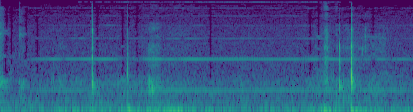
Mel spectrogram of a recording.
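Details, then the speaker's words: Lexmoto motorcycle that had starting and idling issues, heard with the ignition on, the engine not turning and a diagnostic scanner connected. The fuel pump gives a faint, steady hum behind a few clicks, which is a normal prime. "Now that I've got it plugged in, you see it's got one light, and what I need to do is turn the ignition on. You hear the fuel pump"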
